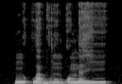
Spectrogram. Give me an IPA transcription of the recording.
ŋ ɨ˦ kʷ a˦ b u˨ ɾ ũ˨ b ɔ˦ ŋ ɛ˦ ɣ i˦

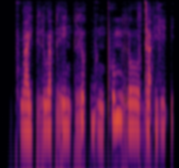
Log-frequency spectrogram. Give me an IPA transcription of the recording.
kʰ w a˦˥ j p r u˦˥ a̯ p r i˧ n p r o˥˩ k̚ b ɯ˨˩ ŋ pʰ o˥˩ m r oː˧ d a˥˩ ʔ j i˥˩ ʔ

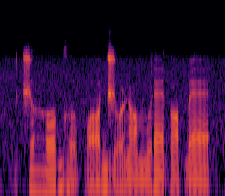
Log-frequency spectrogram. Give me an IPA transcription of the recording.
t͡ʃ ʊ ɦ o ɡʱ o̰ p ɔ̰ d͡ʒ o̰ ɳ ɔ m u ɾ ɛ ɠ ɔ ɓ ɛ

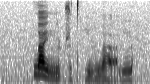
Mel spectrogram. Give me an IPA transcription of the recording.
p w a˥˧ ɪ̯ n̪ y˥˩ ʈ͡ʂ ɻ̩˩ t̪ʰ i˧˥ m w a̰˨˩˦ n

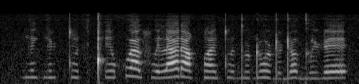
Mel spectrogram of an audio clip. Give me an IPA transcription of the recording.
ɡ ɛ̃ j ɡ ẽ ʈ tʷ ɛ̃ x ǃʼ e χʷ a sʷ ɛ l a ɾ a qʷ ɛ̃ tʷ ɛ d̪ u ɖ o ɖ ʌ ɖ ʌ ɡ ɯ j ɳ ɛ

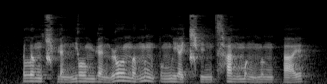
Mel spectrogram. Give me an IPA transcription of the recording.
l ɤ˦ ŋ t͡ɕʰ ɥ ɛ˨ n n̪ j o˦ ʊ̯ m ɥ ɛ˨˩ n ɻ o˦ ʊ̯ n̪ ɤ˨ n̪ ʊ˥˨ ŋ p ʊ˨˦ ŋ l j ɛ˨˩ t͡ɕʰ i˨˦ ŋ t͡sʰ a˦ n m ɤ˥˨ ŋ n̪ ʊ˦ ŋ | a˨˦ ɪ̯

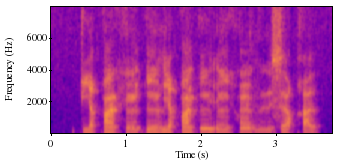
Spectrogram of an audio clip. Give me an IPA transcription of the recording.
k i˥ q œ̃˥ h ẽ˦ k ĩ˥ l i˥ q œ̃˥ k ĩ˨ r ĩ˥ h õ˥ v ʉ˥ s œ˨ qʰ ə˩

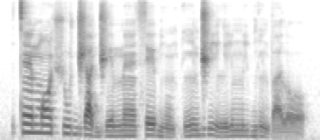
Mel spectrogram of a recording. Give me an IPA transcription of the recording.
t ɛ̃˦ m ɔ̃˦ ʃ u˦ d͡ʒ a˦˨ d͡ʒ e˧ m ɛ̃˧ s e˧ b ũ˨ k ĩ˨˦ d͡ʒ i˦˨ l i˨˦ m i˦ b ĩ˦˨ b a˨ l ɔ˨

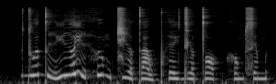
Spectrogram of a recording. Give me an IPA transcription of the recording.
d u˧˥ ə̯ t̪ iː˩˧ j i˧˥ ə̯ j i˩˧ h ɯː˥˨ m t͡ɕ i˧˩ ə̯ t̪ a˧˩ w pʰ e˧ j d i˧˩ ə̯ t̪ ɔː˧˩ k̚ h o˧ m s e˧ m

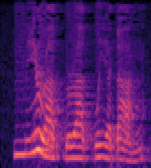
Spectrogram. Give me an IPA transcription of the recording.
m i˧˥ ɹ a˨˩ t̚ ɹ a˨˩ t̚ w i˨˩ ə̯ ɗ a˨˩˨ ŋ

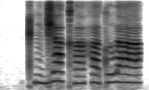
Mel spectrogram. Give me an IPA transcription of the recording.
kʰ ĩ˨ d͡ʒ a˦˨ kʰ ã˨˦ h a˨ t ʊ˦ l aː˦

